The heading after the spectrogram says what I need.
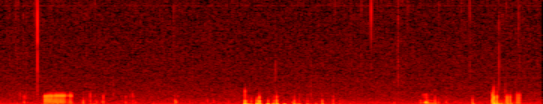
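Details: Normal bowel sounds after eating chicken nuggets and fries: intermittent gurgles and bubbly clicks from the belly, typical active bowel sounds after a meal.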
